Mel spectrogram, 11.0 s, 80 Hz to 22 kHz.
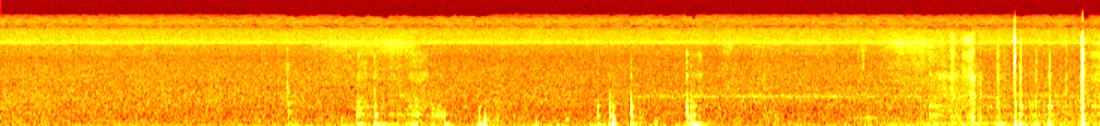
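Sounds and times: low rumble: 0:03.0 - 0:11.0
dull thumps and knocks: 0:05.9 - 0:07.1.

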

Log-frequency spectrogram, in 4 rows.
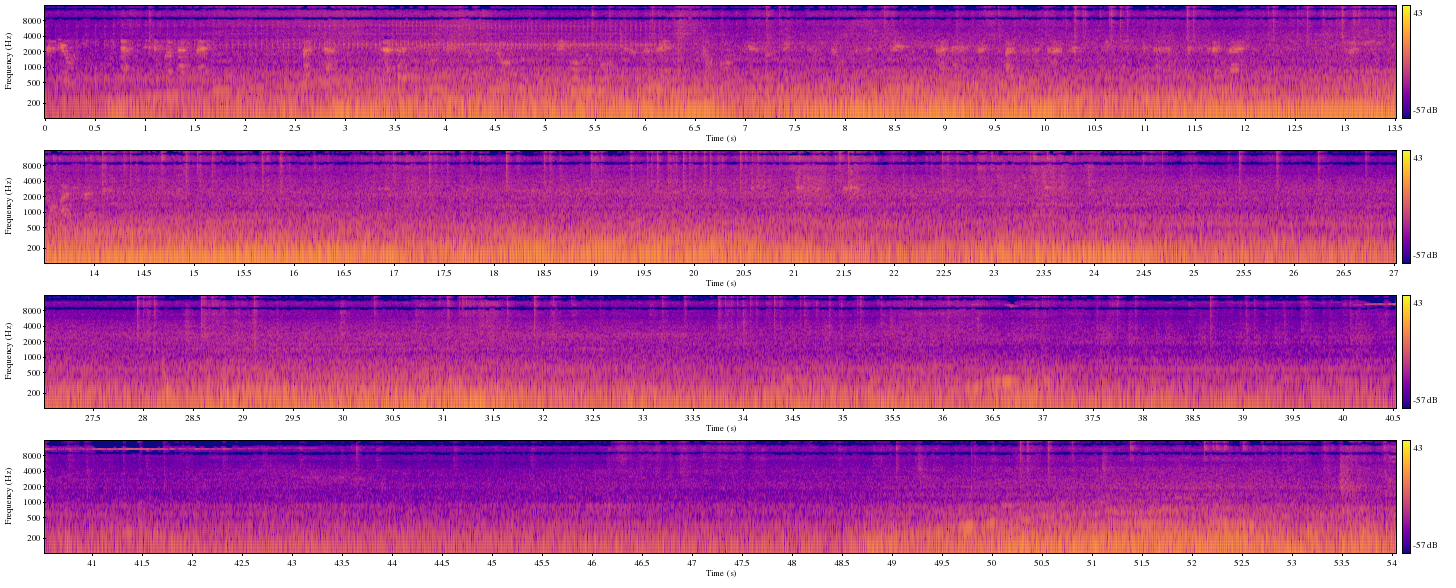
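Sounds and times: bus engine: 0:00.0 - 0:54.0
road noise: 0:00.0 - 0:54.0.

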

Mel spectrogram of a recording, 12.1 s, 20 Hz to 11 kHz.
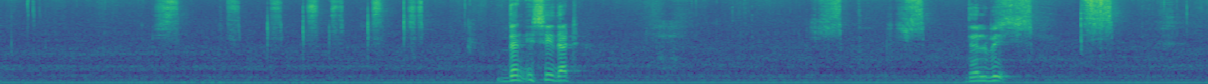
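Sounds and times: low electrical hum: 0:00.0 - 0:12.0
chalk scratching on blackboard: 0:01.5 - 0:04.3, 0:08.1 - 0:09.3, 0:10.0 - 0:11.2.

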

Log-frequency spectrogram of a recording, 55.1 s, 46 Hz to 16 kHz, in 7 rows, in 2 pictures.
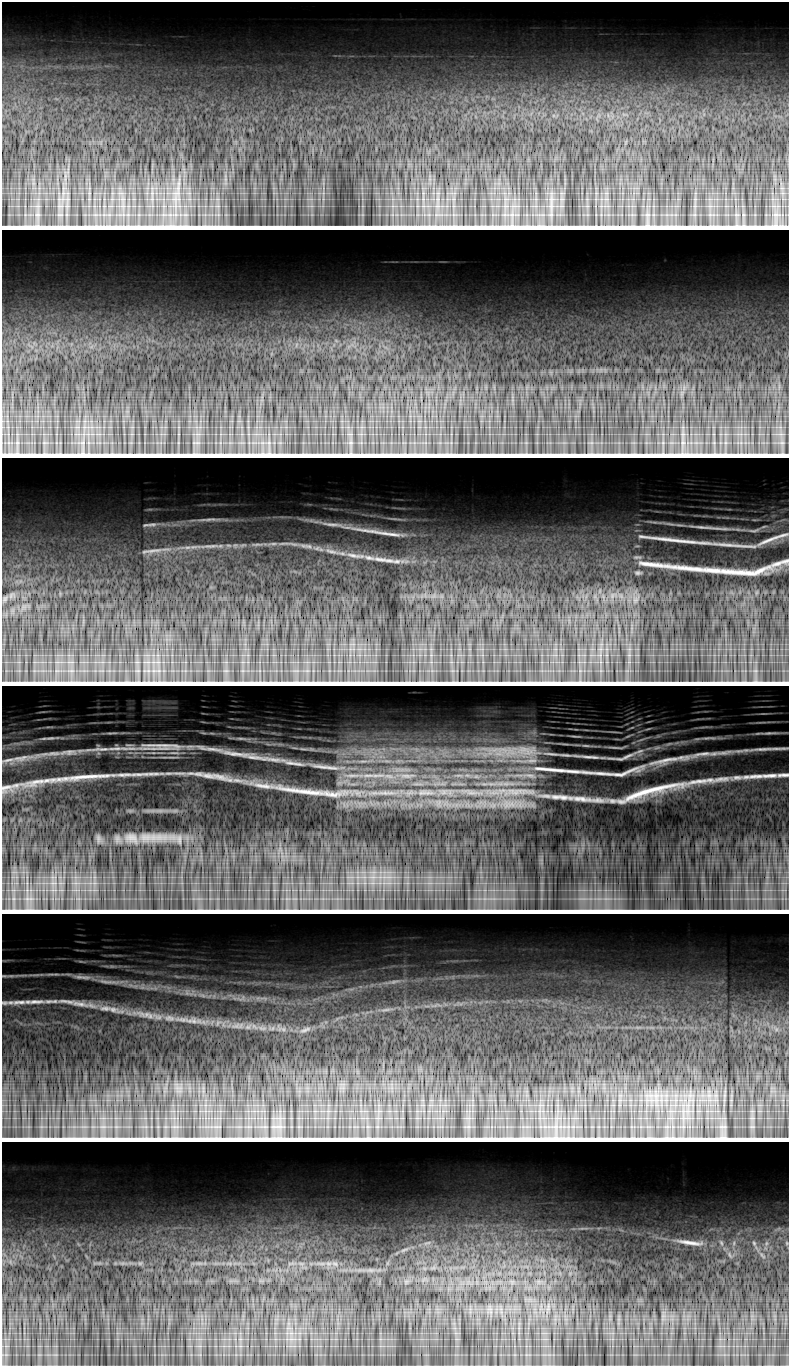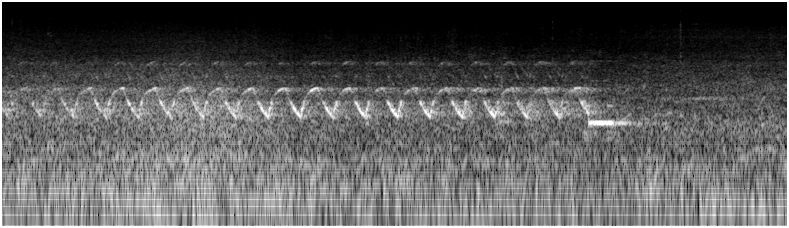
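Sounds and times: traffic noise: 0:00.0 - 0:55.0
police siren wailing: 0:17.1 - 0:20.3, 0:22.0 - 0:38.8, 0:40.0 - 0:54.8
siren yelping: 0:17.2 - 0:20.1, 0:22.1 - 0:38.2, 0:45.0 - 0:53.7.

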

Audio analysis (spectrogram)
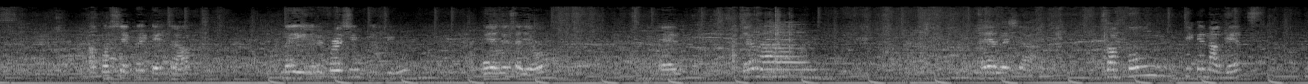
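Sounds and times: crowd voices: 0:00.0 - 0:13.0
music with steady beat: 0:00.0 - 0:13.0.

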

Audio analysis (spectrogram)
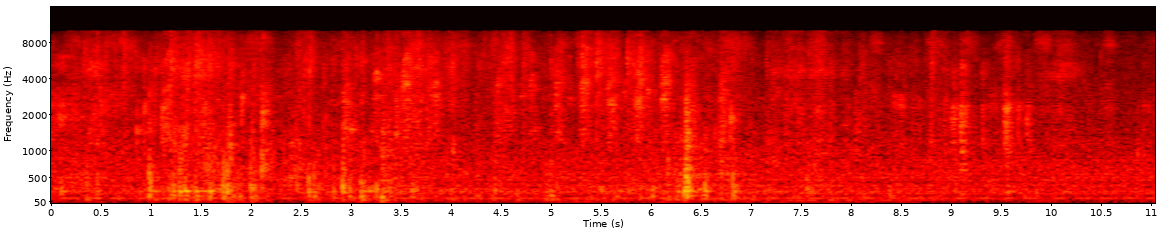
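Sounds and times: puppy sounds: 0:00.0 - 0:11.0
rustling and scuffling: 0:00.1 - 0:10.6.

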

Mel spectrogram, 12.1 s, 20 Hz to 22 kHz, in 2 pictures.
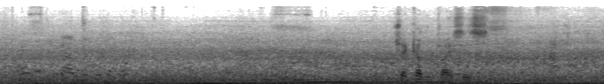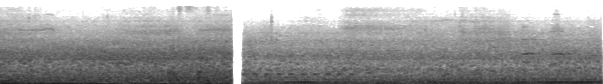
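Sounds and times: cars passing: 0:00.0 - 0:12.0.

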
